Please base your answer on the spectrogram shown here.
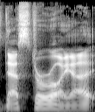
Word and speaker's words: Destoroyah: It's Destroyer. You have to you have to pronounce the ah at the end. And so on December 9th, 1995, Godzilla versus Destroya is released.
